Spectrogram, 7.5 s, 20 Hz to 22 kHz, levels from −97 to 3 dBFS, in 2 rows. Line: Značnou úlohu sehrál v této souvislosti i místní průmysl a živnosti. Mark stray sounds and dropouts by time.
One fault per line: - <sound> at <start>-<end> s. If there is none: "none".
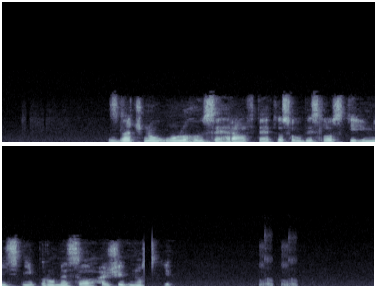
- dropout at 5.2-5.2 s
- laugh at 6.3-6.7 s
